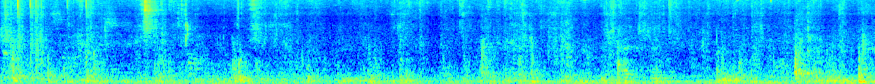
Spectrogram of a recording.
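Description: Quiet room tone in a church sanctuary: a steady low hum, with a few faint, scattered knocks and rustles.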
